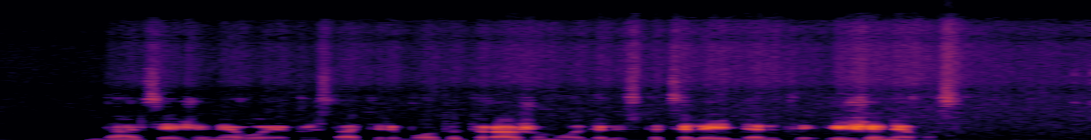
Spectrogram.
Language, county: Lithuanian, Telšiai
